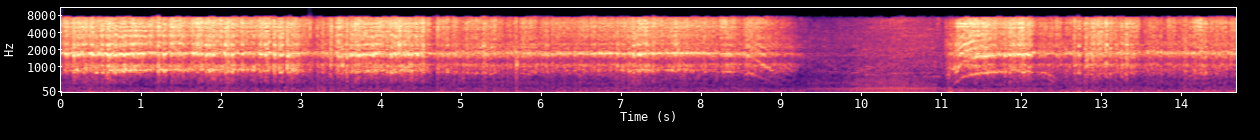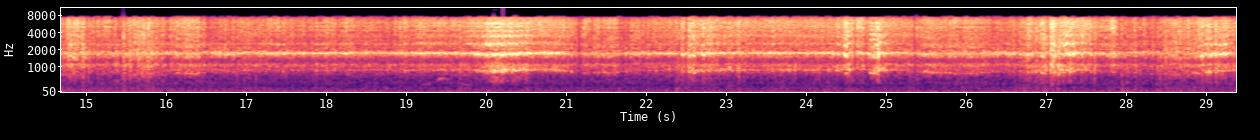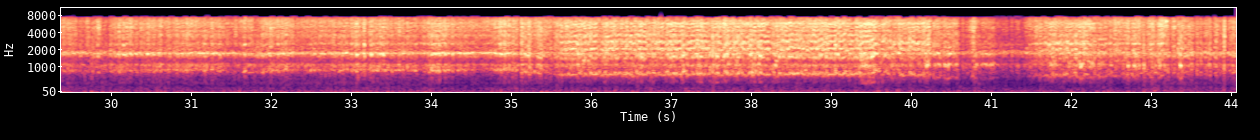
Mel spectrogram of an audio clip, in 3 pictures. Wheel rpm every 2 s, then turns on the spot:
230, 230, 220, 230, 60, 90, 210, 210, 230, 230, 220, 230, 230, 220, 220, 230, 230, 210, 160, 160, 160, 190.
none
